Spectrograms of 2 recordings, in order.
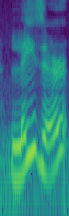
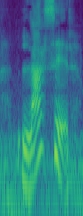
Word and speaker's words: láser: Por eso, en lugar de decir laser, nosotros diremos láser. ¿Por qué? Porque el laser está escrito con una letra A, entonces vamos a pronunciar lógicamente láser.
